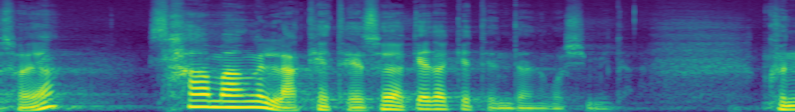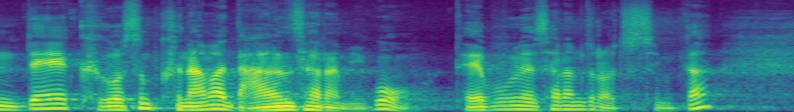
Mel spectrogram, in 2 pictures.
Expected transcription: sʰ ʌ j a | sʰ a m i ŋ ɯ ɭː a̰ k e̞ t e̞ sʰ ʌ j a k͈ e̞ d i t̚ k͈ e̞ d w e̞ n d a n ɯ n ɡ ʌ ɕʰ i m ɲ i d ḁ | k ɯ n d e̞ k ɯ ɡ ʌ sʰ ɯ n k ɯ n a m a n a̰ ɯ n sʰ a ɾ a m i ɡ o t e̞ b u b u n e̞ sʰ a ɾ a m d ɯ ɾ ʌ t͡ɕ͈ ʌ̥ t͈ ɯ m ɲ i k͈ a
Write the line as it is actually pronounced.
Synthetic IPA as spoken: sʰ ʌ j a | sʰ a m a ŋ ɯ ɭː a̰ kʰ e̞ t e̞ sʰ ʌ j a k͈ e̞ d a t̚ k͈ e̞ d w e̞ n d a n ɯ n ɡ ʌ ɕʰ i m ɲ i d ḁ | k ɯ n d e̞ k ɯ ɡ ʌ sʰ ɯ n k ɯ n a m a n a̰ ɯ n sʰ a ɾ a m i ɡ o t e̞ b u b u n e̞ sʰ a ɾ a m d ɯ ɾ ʌ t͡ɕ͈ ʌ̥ s͈ ɯ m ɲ i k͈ a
